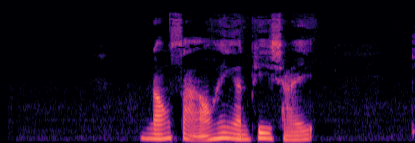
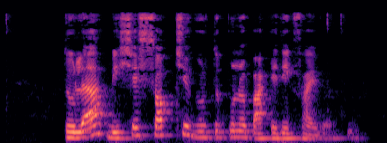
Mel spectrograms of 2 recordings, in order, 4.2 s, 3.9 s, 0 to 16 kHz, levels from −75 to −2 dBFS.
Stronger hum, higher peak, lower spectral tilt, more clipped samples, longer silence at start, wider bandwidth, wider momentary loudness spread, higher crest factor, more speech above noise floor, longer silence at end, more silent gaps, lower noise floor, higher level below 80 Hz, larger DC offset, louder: neither; first, -2 dBFS vs -8 dBFS; first, -5.5 dB/octave vs -3.5 dB/octave; neither; first, 1.4 s vs 0.65 s; about the same, 11.5 kHz vs 11.5 kHz; second, 9 LU vs 12 LU; first, 24 dB vs 18 dB; about the same, 38 dB vs 40 dB; second, 0 s vs 0.3 s; neither; second, -61 dBFS vs -65 dBFS; first, -52 dBFS vs -62 dBFS; neither; about the same, -24 LUFS vs -24 LUFS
